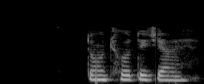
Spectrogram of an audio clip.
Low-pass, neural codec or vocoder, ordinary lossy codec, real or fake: 7.2 kHz; none; MP3, 24 kbps; real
